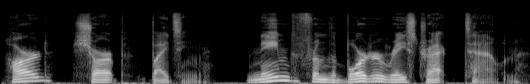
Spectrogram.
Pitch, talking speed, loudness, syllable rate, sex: 120 Hz, 115 wpm, -18 LUFS, 3.0 syllables/s, male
